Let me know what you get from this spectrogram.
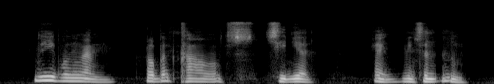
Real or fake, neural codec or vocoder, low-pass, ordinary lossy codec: fake; codec, 44.1 kHz, 2.6 kbps, SNAC; 7.2 kHz; none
